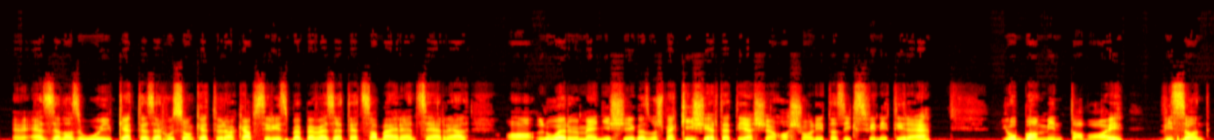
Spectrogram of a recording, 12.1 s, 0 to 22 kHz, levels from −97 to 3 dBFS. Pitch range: 100-125 Hz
